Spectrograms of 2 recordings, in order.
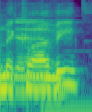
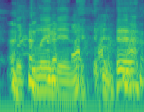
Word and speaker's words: McLendon: Not McClovey? No, not McClovey. Not McClovey. McLendon.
